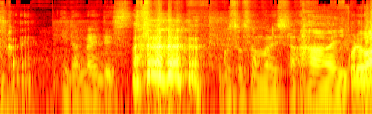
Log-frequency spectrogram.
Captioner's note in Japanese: 笑い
